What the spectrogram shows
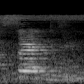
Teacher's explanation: T is unreleased or held before N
